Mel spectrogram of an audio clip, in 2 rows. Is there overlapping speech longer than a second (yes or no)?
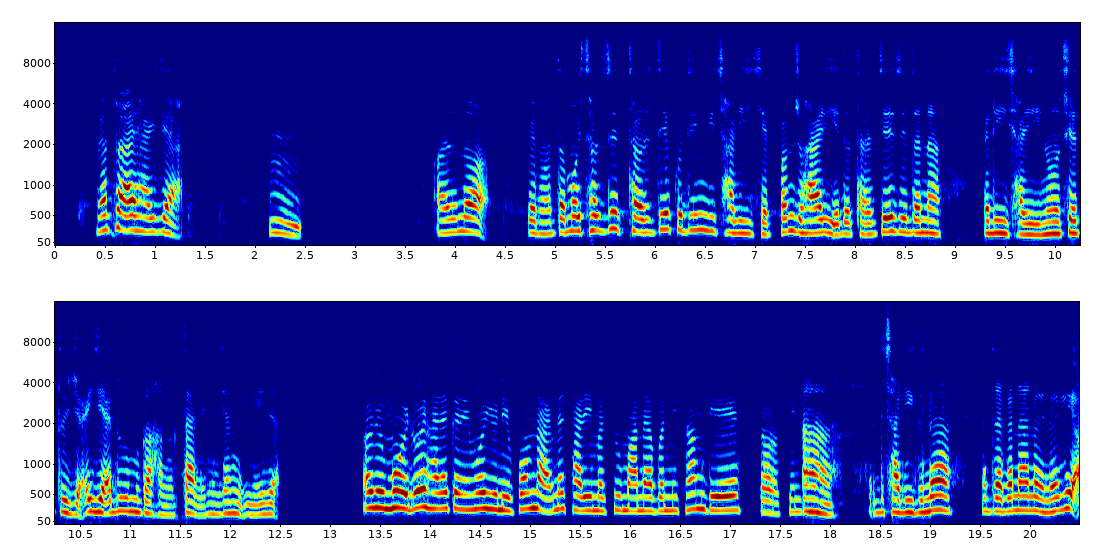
no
